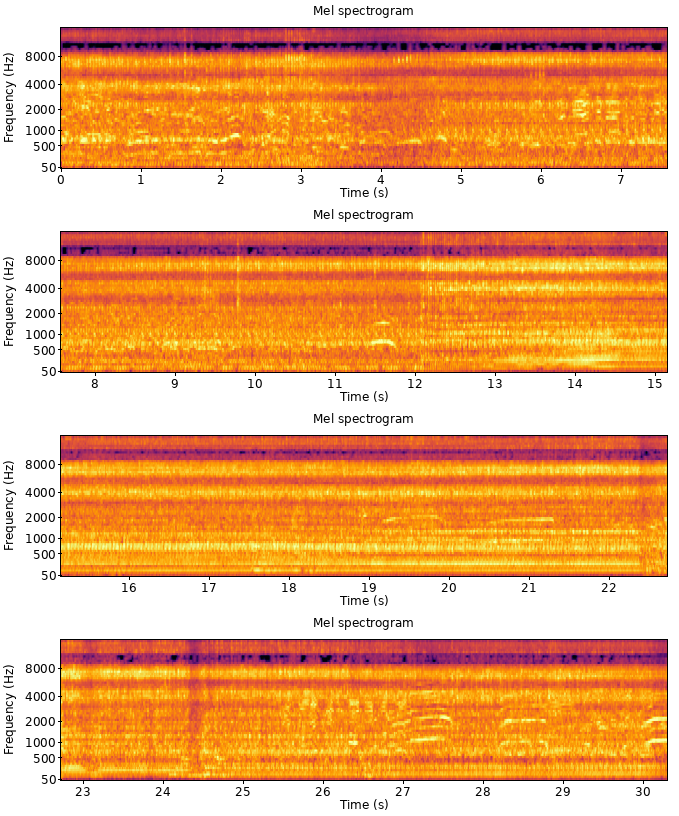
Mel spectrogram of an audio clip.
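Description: Diesel tractor engine revving up about halfway through and holding at high revs under load in a tractor tug-of-war. Its speed drops suddenly about three-quarters of the way in, then it runs on at a lower steady speed. A crowd chatters underneath.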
